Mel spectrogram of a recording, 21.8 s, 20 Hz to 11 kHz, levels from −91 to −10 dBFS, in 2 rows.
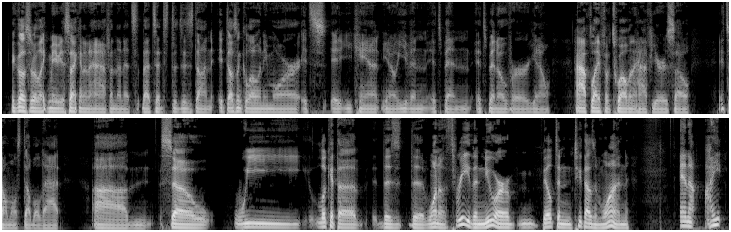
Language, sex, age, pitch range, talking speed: English, male, 30-49, 90-115 Hz, 170 wpm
